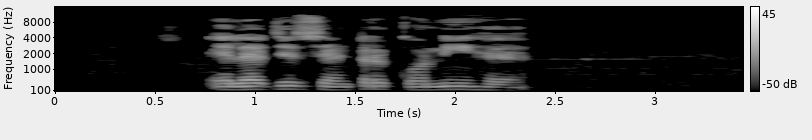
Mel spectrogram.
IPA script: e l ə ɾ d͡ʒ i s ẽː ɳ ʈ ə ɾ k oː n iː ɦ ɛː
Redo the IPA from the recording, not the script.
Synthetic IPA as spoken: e l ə ɾ d͡ʒ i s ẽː ɳ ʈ ə ɾ k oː n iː ɦ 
